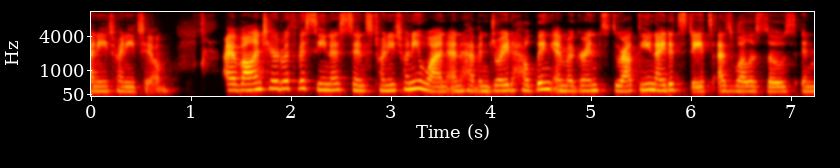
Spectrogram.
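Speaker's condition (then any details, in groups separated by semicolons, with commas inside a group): No condition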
